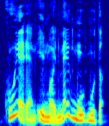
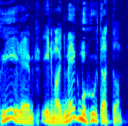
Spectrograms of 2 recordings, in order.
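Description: First: Higher, loud schoolmaster threat; high hammed-up teacher shout; corrected teacher impression. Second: High, loud, booming threat; hammed-up teacher shout; muddled teacher impression. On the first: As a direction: demonstrate it emphatically, with swollen vowels. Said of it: "így mondta". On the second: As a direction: bellow it, mixing two schoolmasters' voices. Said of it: "Összezavarja a sárgaság és falkaparó hangot".

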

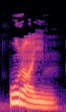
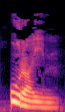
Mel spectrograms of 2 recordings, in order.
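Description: First: Loud call for attention; as loud as his throat allows; mayor booming Uraim at the crowd; booming address. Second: Loud call to the crowd; mayor hailing the voters loudly; booming address. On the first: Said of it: "olyan harsány hangon, ahogy csak a torkán kifért". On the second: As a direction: bellow Uraim to open the speech. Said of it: "olyan harsány hangon". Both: A narrator's reading.

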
